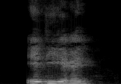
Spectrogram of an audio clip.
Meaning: second-person plural future of élire
- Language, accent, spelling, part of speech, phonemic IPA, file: French, Canada, élirez, verb, /e.li.ʁe/, LL-Q150 (fra)-élirez.wav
